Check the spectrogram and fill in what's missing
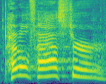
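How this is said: It is said in a soothing, calming way. "yell it in a calming way"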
